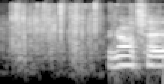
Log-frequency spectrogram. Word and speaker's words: Renato: Is it Renato? They pronounce. Yeah, it is Renato.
